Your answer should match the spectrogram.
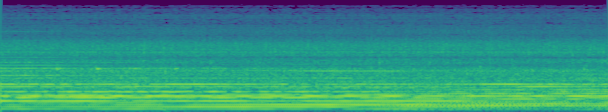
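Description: Soft new-age background music with sustained synthesizer pad chords; the chord changes about two-thirds of the way through.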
